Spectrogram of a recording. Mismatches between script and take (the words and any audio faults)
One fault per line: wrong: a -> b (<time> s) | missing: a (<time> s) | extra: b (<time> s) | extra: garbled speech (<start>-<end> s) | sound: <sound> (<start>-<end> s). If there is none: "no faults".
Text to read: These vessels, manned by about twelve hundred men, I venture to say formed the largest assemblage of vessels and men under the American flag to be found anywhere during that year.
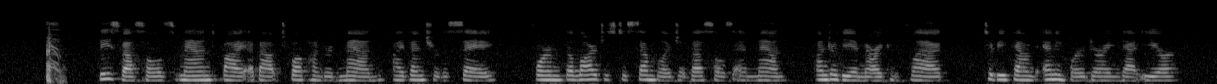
sound: cough (0.5-0.7 s)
